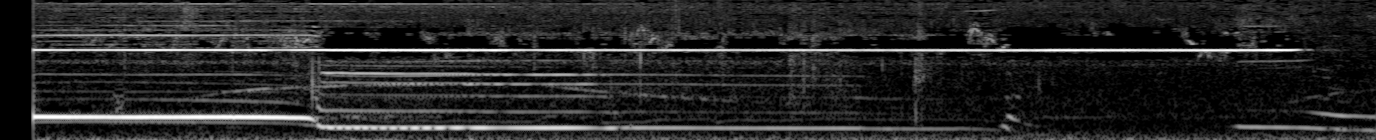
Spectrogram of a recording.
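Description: A wolf gives a long, smooth howl that holds steady, then slides down and holds at a lower pitch.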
